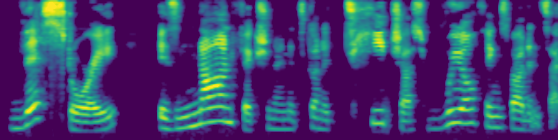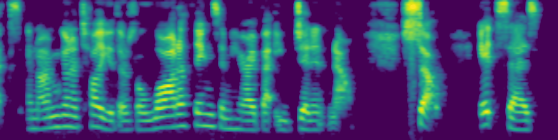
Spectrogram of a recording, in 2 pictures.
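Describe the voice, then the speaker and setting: A woman teaching first graders in a read-aloud lesson, explaining step by step and speaking directly to her pupils. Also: lowish voice.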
